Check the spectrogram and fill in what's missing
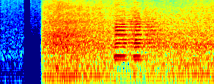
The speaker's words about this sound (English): Lots of honking on Beach Avenue in Vancouver today, and a lot of drivers asking, why did the geese cross the road?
